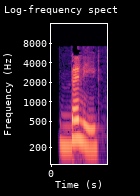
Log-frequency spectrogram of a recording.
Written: bennied

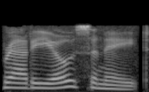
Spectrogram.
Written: ratiocinate

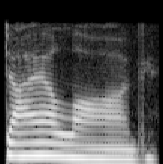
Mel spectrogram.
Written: dialogue

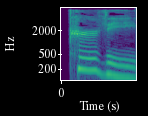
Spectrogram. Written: curvy

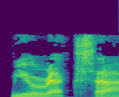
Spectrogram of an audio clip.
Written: murexide

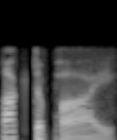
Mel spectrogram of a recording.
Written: octopi

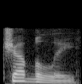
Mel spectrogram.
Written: chubbily

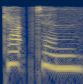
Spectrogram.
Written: captain

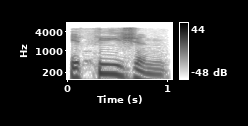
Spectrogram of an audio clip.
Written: Ephesian

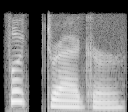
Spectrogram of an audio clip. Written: footdragger

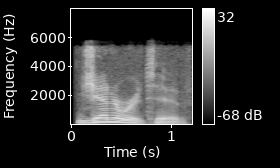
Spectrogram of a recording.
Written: generative

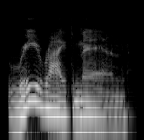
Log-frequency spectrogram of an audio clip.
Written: rewrite man

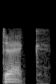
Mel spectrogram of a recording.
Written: deck

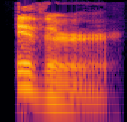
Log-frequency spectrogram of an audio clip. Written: ither

